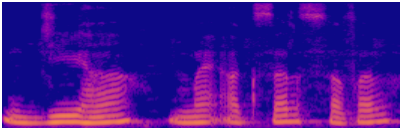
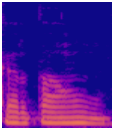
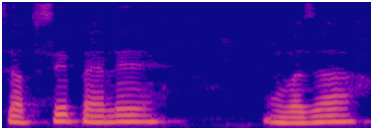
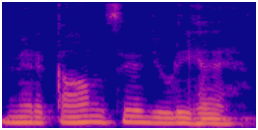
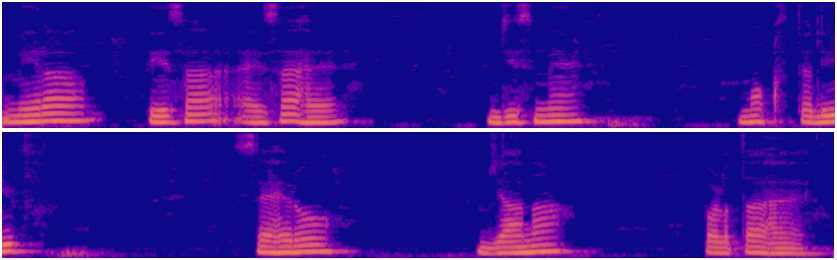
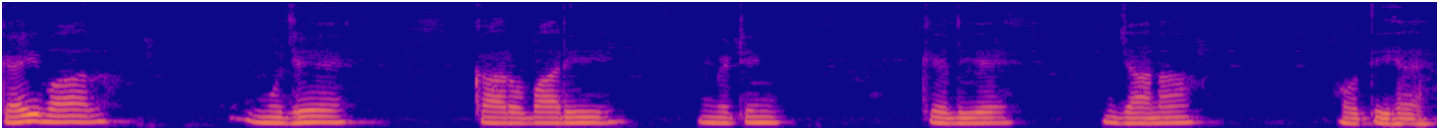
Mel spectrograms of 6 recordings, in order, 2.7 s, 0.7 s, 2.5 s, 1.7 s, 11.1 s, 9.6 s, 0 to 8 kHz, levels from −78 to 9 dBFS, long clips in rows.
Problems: background sounds at intervals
